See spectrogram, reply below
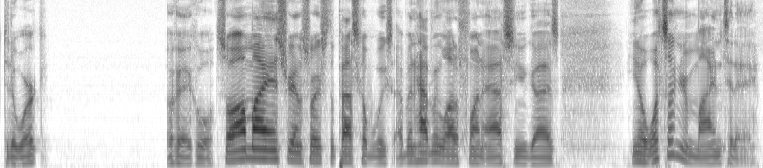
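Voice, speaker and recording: Fast-talking and expressive, a young podcast host with a medium, slightly mellow voice chats casually on his solo show at home. He rambles playfully and mocks himself, and there's no echo.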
